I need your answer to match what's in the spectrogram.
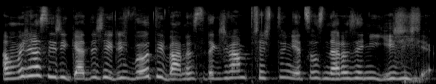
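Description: A woman's voice: high-pitched, a bit bright. A woman reading a Bible passage and reflecting on it in a conversational way, often repeating words as she thinks.

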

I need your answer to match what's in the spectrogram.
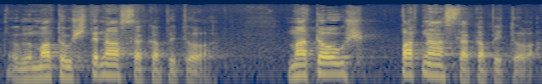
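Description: An older man preaching a sermon in a hall, telling the story in an animated way and acting out the quotes. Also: medium pitch.

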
